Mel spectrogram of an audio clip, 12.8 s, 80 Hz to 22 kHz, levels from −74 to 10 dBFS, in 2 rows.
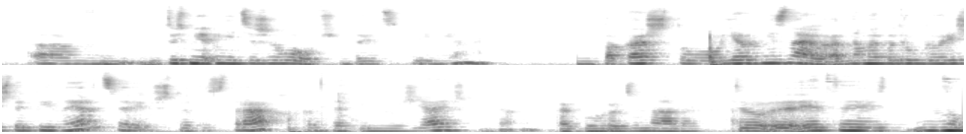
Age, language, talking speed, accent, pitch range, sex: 20-39, Russian, 185 wpm, native, 170-205 Hz, female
